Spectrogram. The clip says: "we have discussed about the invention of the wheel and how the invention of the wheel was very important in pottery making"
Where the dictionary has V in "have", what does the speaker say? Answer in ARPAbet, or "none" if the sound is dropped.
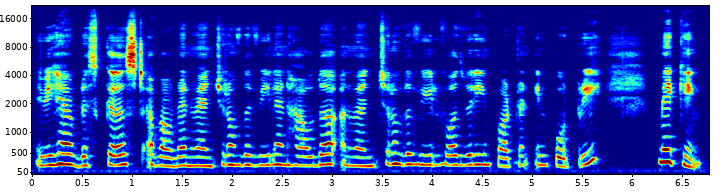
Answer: V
